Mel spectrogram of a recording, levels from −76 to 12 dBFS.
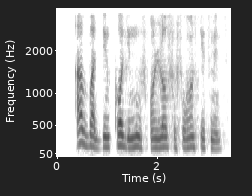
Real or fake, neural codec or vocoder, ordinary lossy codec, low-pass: real; none; AAC, 16 kbps; 3.6 kHz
